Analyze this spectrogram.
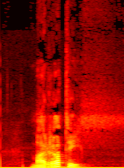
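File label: "Marathi", Dutch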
